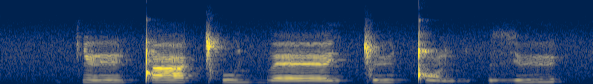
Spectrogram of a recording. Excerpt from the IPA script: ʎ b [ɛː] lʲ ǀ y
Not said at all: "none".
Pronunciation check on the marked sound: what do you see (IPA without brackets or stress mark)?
ɛː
